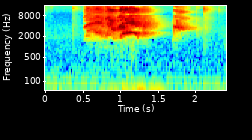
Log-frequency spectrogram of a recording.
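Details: Bird flock call: one long, loud, rasping burst lasting about a second, then a shorter harsh note.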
